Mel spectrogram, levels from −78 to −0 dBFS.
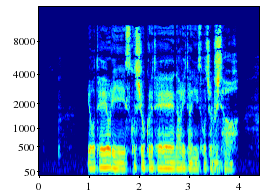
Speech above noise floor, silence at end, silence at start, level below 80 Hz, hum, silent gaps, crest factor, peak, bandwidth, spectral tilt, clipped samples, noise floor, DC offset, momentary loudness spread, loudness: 41 dB; 0 s; 1 s; -46 dBFS; none; none; 24 dB; -2 dBFS; 11.5 kHz; -3 dB/octave; under 0.1%; -66 dBFS; under 0.1%; 12 LU; -24 LUFS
